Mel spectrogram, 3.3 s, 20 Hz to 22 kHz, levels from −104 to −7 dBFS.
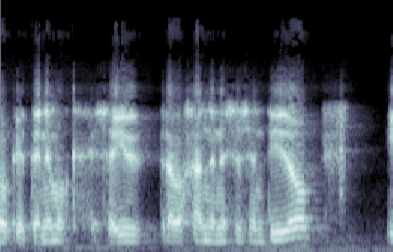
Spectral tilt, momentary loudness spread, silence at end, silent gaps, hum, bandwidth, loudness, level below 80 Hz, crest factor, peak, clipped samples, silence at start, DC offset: -3.5 dB/octave; 11 LU; 0 s; none; none; 7.8 kHz; -17 LUFS; -58 dBFS; 18 dB; 0 dBFS; under 0.1%; 0 s; under 0.1%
